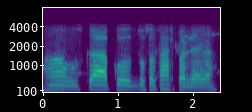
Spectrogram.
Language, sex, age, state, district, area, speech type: Hindi, male, 18-30, Bihar, Begusarai, rural, conversation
